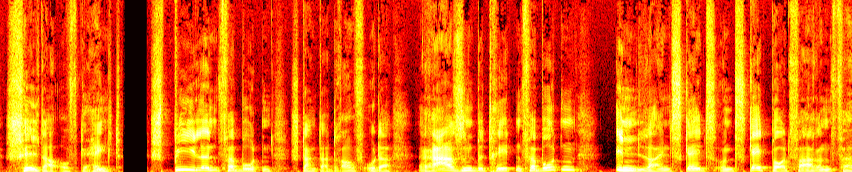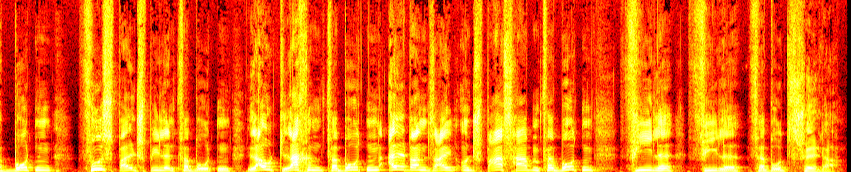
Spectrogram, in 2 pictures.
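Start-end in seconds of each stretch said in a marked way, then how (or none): 1.5-2.7 stern sign voice. A narrator's reading. Reading strict prohibition signs. 4.2-16.0 higher, louder, strict official tone; mock-stern prohibitions; stern sign reading. A narrator's reading.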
